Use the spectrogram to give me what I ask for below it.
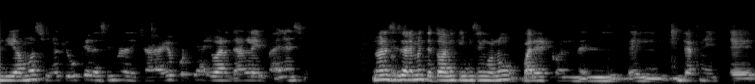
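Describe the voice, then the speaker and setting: A young woman with an Argentine Spanish accent tutors an English grammar class in a mid-range, slightly bright voice. She explains patiently and checks that her students follow, and the lo-fi recording sounds dull.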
